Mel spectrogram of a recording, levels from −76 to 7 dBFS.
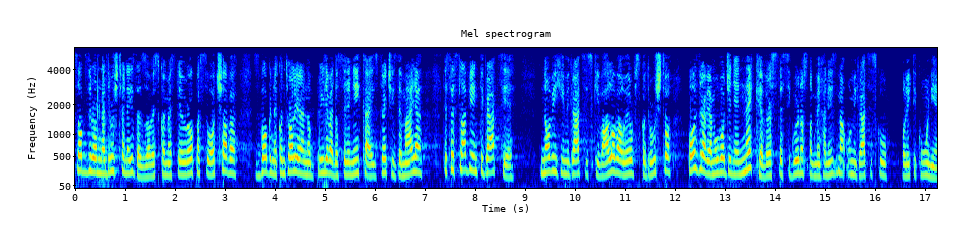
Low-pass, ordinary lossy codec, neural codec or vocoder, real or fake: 5.4 kHz; none; none; real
